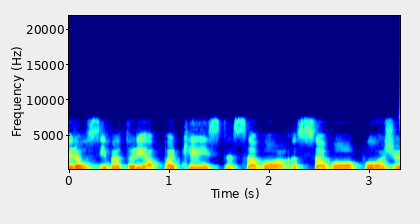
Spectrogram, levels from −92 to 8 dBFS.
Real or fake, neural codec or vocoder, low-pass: fake; codec, 16 kHz, 0.9 kbps, LongCat-Audio-Codec; 7.2 kHz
